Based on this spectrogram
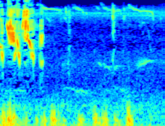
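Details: Double-collared seedeater (coleiro) song used to warm up a kept bird: a short, loud burst of high, rapid chirped notes at the start, then quiet with faint low rumbling background noise.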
